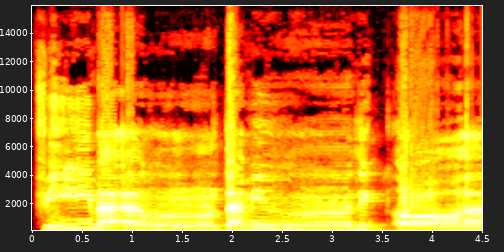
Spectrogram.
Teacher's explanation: انت نون ساکن کے بعد میں تا ہے تو یہاں بھی نون کے اندر اخفا کریں گے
